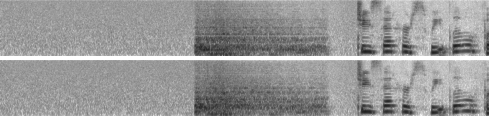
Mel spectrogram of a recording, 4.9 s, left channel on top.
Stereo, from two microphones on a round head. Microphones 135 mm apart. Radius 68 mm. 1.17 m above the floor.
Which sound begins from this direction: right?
A whoosh, at 1.9 s.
